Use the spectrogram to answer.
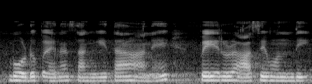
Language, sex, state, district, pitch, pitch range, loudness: Telugu, female, Telangana, Komaram Bheem, 180 Hz, 170-190 Hz, -15 LUFS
